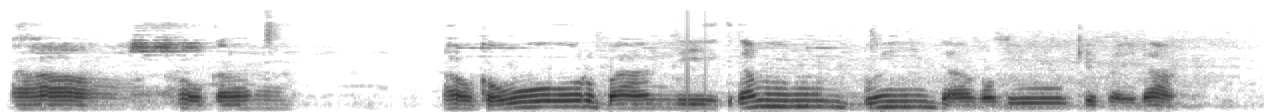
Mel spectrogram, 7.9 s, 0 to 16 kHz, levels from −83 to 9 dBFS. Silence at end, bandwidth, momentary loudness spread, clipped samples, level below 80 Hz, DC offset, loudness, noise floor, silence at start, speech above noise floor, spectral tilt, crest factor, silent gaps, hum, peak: 0.55 s; 7.4 kHz; 9 LU; under 0.1%; -68 dBFS; under 0.1%; -17 LUFS; -69 dBFS; 0.05 s; 52 dB; -8 dB/octave; 16 dB; none; none; 0 dBFS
